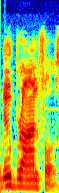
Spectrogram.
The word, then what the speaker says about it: New Braunfels: New Braunfels.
